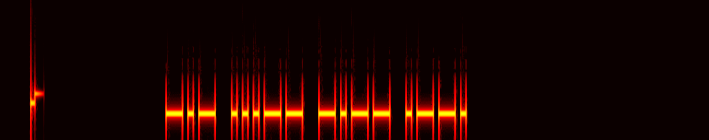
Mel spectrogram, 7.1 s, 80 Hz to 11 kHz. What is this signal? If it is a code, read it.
Morse code, heard as a keyed tone, about 22 wpm, 700 Hz. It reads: K3YP
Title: Call Signs - 22wpm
